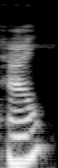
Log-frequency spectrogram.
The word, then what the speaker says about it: thigh: उसी तरह से मान लीजिए और भी, ठीक है, जैसे थाई, टी, ठीक है, THIGH, हम इसको पढ़ते हैं थाई ओनली, जी एच यहाँ पे हमारा साइलेंट होता है, ठीक है।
